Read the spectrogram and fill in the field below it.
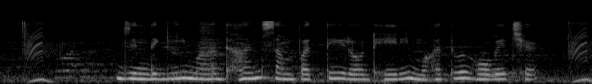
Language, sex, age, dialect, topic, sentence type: Maithili, female, 18-24, Angika, banking, statement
